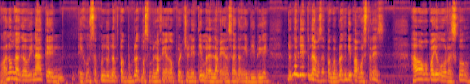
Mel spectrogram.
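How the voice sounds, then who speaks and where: Speech moves at a fairly quick pace with music playing in the background. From Philippines. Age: 40s. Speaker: vlogger. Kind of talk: casual vlog monologue.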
